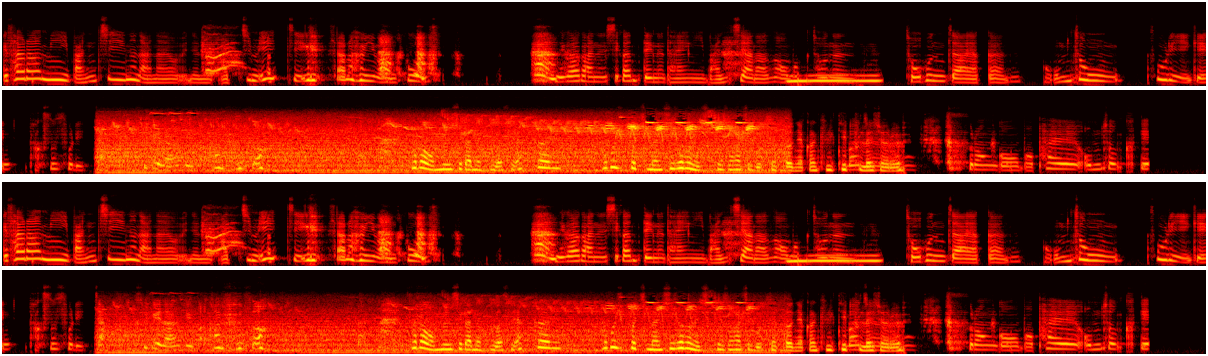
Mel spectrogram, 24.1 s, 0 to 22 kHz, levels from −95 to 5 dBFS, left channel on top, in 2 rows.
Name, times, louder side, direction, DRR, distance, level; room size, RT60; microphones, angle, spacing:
voice 1, 0.0-4.3 5.5-8.6 9.0-11.2 11.6-13.1 13.4-14.8 16.2-16.3 20.5-21.2 21.7-23.5, right 1 dB, 20° right, 4.7 m, -35 dB
voice 2, 2.0-2.4 3.8-4.4 5.3-5.6 7.2-7.4 7.8-8.8 13.2-13.3 15.6-17.6 18.0-21.7, equal, ahead, 2.2 m, -28 dB
sound 1, 13.0-19.9, left 8 dB, 80° left, 1.5 m, -29 dB
head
